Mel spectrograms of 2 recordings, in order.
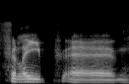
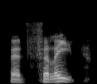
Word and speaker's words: Philippe: And Philippe, stress the second syllable, not Philip, but Philippe.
